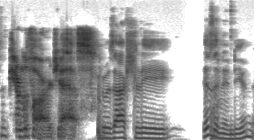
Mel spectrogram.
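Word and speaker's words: Peter La Farge: Is that how you pronounce it? Peter Lafarge, yes.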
